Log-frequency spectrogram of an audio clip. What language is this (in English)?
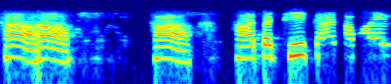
Sindhi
